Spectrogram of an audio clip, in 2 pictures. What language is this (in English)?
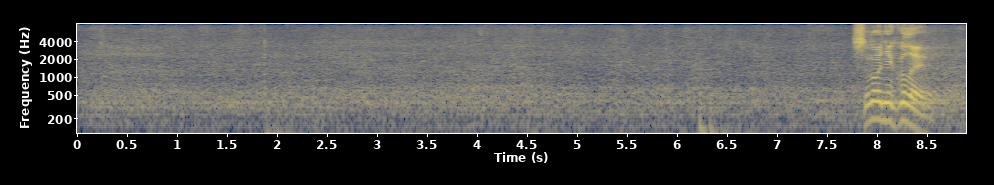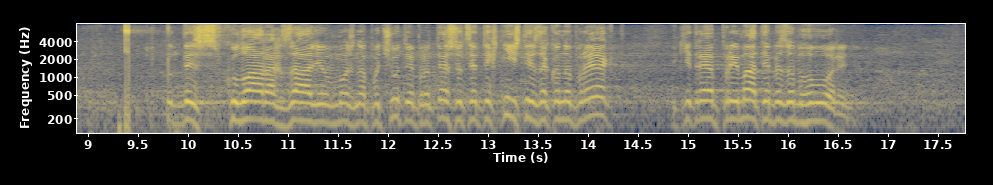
Ukrainian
